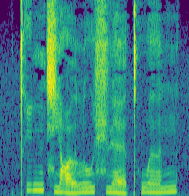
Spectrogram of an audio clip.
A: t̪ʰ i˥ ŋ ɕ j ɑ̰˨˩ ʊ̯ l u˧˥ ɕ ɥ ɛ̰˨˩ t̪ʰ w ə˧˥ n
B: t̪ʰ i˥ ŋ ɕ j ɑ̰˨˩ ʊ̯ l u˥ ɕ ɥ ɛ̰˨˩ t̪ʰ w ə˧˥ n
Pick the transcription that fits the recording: A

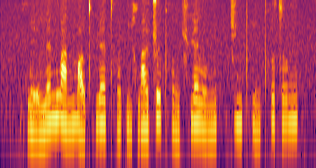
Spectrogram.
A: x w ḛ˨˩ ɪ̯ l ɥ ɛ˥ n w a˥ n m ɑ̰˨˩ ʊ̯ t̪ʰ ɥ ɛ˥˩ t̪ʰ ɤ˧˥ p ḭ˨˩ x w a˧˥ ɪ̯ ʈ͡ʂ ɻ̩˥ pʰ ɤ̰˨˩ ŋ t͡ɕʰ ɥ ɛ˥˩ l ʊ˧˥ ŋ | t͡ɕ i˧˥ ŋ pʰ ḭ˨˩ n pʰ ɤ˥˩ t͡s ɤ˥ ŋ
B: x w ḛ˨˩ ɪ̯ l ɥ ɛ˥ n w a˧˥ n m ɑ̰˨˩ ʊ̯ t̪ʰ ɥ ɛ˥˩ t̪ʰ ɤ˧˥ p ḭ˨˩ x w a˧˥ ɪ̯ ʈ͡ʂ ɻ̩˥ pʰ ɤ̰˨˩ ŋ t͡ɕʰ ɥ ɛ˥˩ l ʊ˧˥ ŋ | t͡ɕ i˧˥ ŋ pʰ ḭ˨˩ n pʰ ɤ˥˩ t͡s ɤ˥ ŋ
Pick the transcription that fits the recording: B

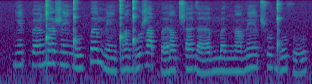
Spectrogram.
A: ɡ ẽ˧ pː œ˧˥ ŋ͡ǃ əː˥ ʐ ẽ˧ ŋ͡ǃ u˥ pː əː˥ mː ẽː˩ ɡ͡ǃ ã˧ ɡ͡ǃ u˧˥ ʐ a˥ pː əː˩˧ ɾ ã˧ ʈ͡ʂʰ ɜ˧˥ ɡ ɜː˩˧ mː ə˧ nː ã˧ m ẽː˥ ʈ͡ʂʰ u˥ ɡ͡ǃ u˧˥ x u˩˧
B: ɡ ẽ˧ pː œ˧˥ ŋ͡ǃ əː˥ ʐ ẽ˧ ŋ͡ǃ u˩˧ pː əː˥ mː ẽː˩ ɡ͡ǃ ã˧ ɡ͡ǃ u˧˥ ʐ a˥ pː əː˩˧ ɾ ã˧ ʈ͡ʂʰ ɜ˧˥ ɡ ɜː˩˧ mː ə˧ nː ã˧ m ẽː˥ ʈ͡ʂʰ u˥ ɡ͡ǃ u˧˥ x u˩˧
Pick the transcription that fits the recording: B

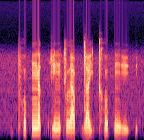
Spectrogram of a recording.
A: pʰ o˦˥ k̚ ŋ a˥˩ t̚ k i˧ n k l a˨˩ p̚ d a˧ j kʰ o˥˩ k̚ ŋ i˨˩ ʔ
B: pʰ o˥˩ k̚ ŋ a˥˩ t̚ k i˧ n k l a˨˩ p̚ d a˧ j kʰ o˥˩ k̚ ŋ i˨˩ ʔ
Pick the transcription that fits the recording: A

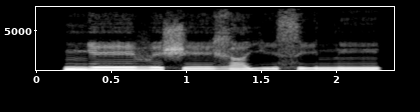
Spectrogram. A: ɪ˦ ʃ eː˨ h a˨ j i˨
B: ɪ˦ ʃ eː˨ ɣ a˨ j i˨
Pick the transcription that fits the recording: B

